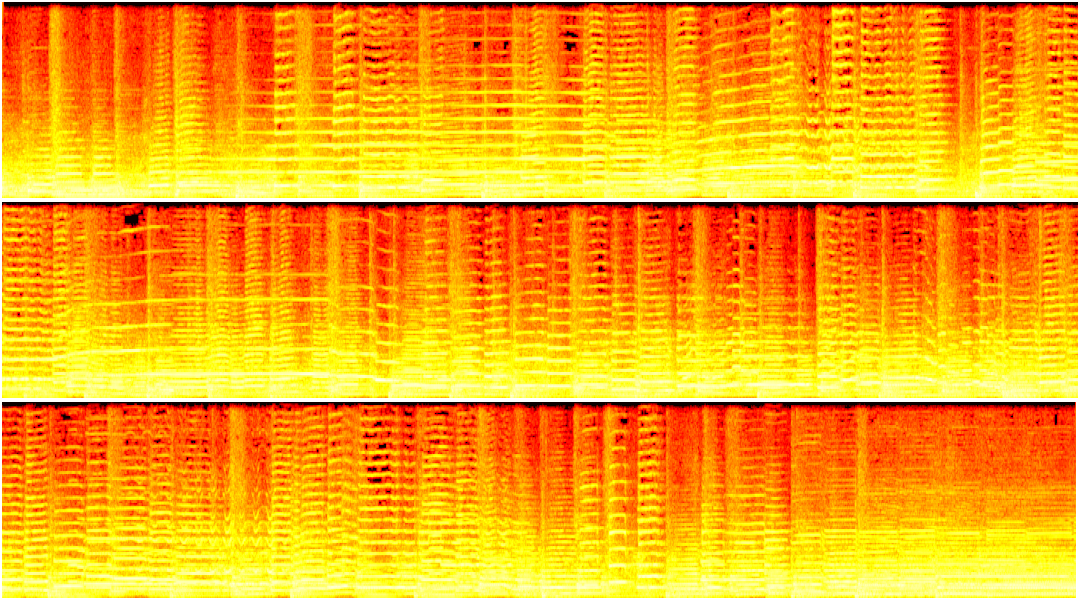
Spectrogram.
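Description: Traditional New Orleans jazz band playing an instrumental chorus: trumpet, trombone and clarinet improvise together over a tuba bass line and banjo rhythm. The trombone slides between notes.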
